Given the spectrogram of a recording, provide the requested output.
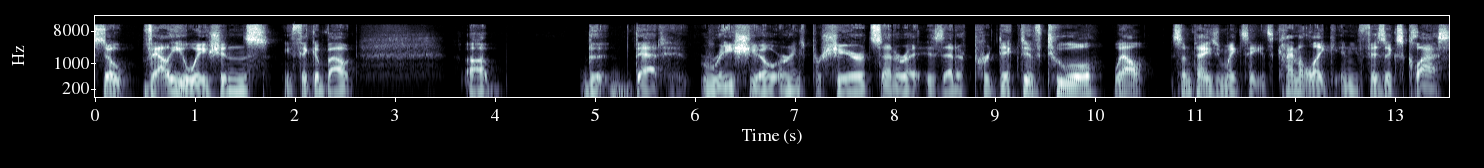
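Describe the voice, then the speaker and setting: An ordinary speaking voice from a man at medium pitch, fairly slow in pace, over a quiet background. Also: lively intonation. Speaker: economist. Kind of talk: webinar presentation.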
